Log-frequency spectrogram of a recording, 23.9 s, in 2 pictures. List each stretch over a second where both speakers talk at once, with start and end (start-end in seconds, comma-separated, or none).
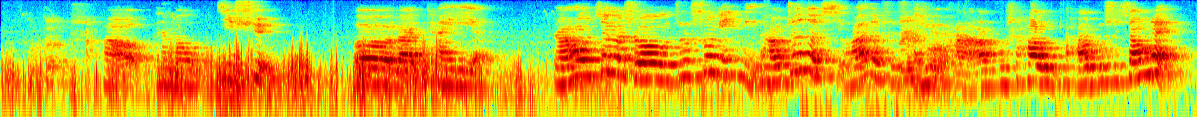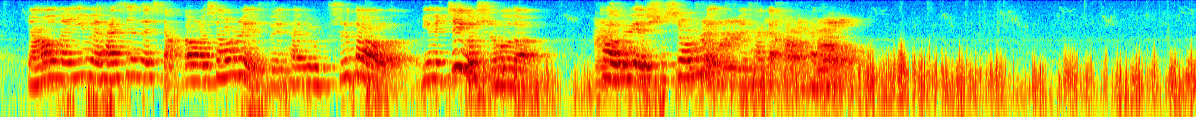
18.8-20.3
